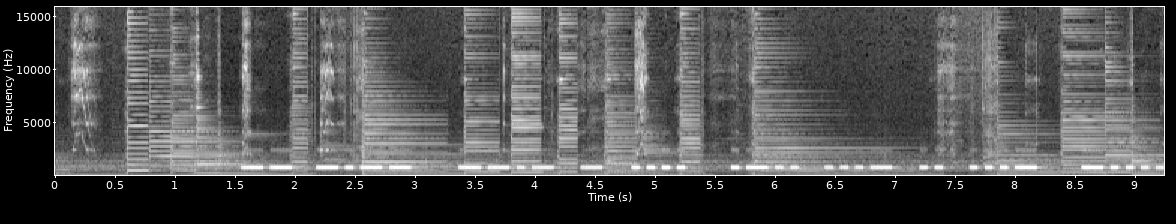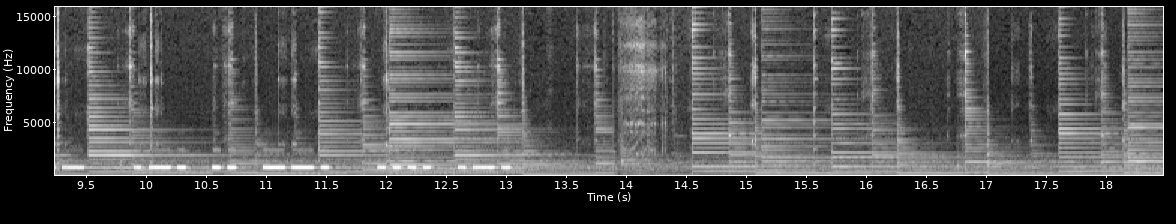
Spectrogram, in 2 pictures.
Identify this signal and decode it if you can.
Morse code, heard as a keyed tone, hand-sent with a paddle, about 19 wpm, 800 Hz, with radio static and room echo. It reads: MY QTH LVIV - RIG HR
